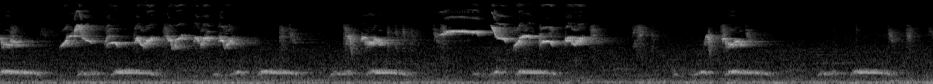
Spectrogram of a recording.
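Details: Oriental magpie-robin in full song: repeated bursts of high, squeaky, chattered phrases every second or two, set against continuous gentle low cooing like a dove.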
